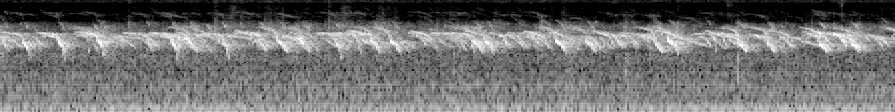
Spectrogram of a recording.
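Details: A group of hen's chicks peeps steadily: high, thin, slightly downward-slurred notes overlapping in a busy, unbroken stream at even loudness.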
